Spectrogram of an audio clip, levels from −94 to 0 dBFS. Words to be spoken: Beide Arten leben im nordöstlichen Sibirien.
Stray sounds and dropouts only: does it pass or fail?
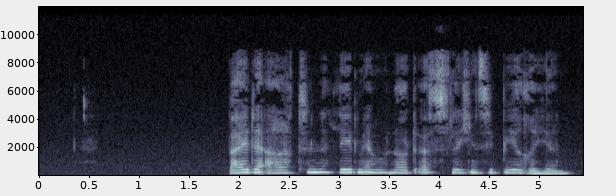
pass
